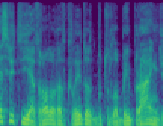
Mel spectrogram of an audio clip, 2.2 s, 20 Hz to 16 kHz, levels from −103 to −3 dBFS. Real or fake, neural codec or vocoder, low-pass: fake; vocoder, 44.1 kHz, 128 mel bands every 256 samples, BigVGAN v2; 14.4 kHz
